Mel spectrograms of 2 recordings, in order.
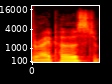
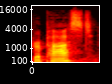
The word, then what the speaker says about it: Riposte: We also have Riposte or Riposte. Someone sent us the accurate way of pronouncing that word, and I always throughout my life thought it was Riposte, but I apologize. So I guess it's Riposte.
